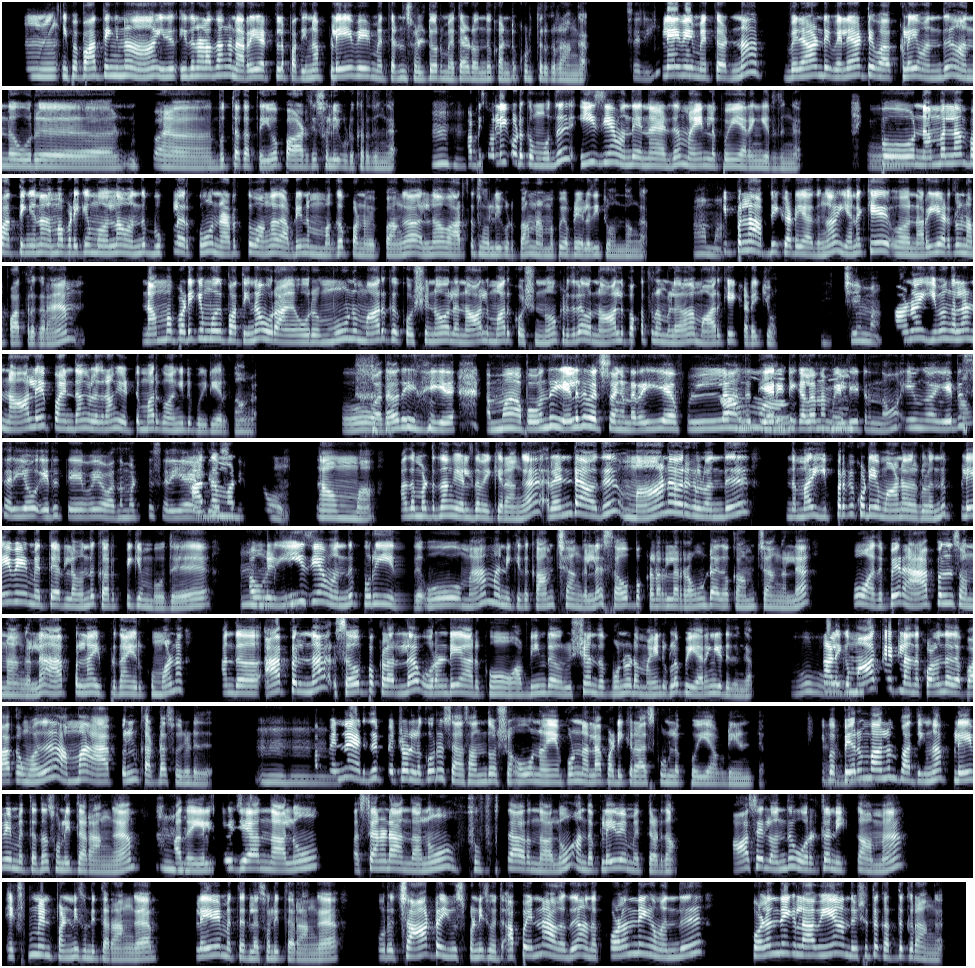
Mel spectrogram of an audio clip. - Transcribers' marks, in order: in English: "ப்ளே வே மெத்தேடுன்னு"; in English: "மெத்தேடு"; in English: "ப்ளே வே மெத்தேடுன்னா"; drawn out: "ஒரு"; in English: "மைன்ட்ல"; drawn out: "ஓ!"; in English: "கொஸ்டியனோ"; in English: "கொஸ்டியனோ"; in English: "பாயின்ட்"; laughing while speaking: "இவிங்க"; laugh; other noise; in English: "தியரிட்டிக்கல்லா"; in English: "ப்ளே வே மெத்தேடு"; drawn out: "ஓ!"; in English: "ப்ளே வே மெத்தேடு"; in English: "ஸ்டேண்டர்டா"; in English: "ப்ளே வே மெத்தேடு"; in English: "எக்ஸ்பெரிமென்ட்"; in English: "ப்ளே வே மெத்தேடுல"; in English: "சார்ட் யூஸ்"
- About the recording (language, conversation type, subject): Tamil, podcast, மாணவர்களின் மனநலத்தைக் கவனிப்பதில் பள்ளிகளின் பங்கு என்ன?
